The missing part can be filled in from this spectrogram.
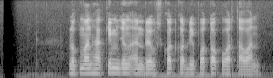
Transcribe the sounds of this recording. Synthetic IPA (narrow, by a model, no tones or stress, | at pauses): luk̚manɦakɪmd͡ʒɨŋɛnɾiwskɔt̪̚kɨrdipɔt̪ɔkəwart̪awan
